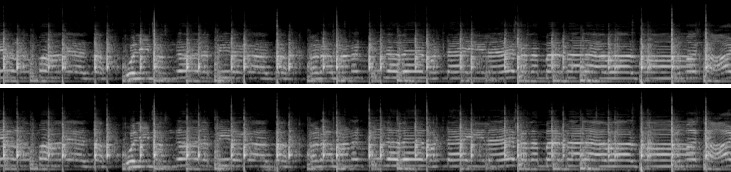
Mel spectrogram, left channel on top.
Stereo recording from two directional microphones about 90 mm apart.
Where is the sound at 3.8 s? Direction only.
20° right (ahead or behind).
